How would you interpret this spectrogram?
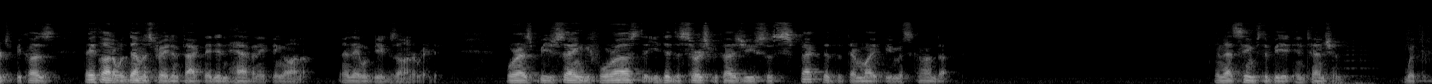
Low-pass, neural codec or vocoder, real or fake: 7.2 kHz; none; real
